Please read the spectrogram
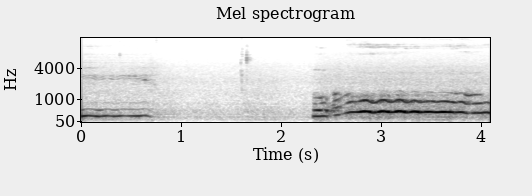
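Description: A woman sings unaccompanied. The last held note of her line trails off under a second in, then there is a short pause. About two and a half seconds in she starts humming a long, wavering note with no words.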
